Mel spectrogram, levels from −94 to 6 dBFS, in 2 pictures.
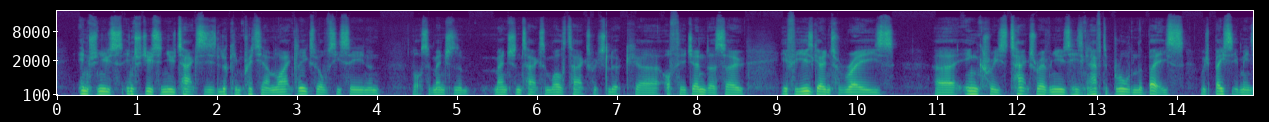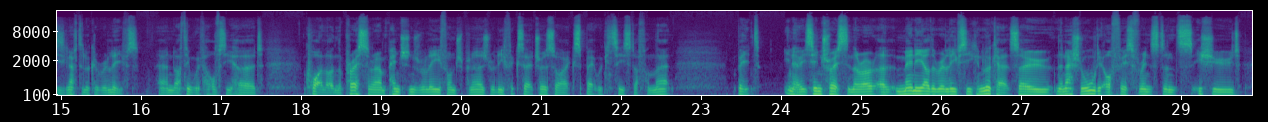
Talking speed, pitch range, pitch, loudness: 215 wpm, 110-130 Hz, 115 Hz, -25 LUFS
